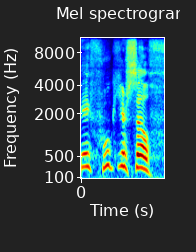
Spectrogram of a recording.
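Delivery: put-on Scottish accent. A normally well-spoken speaker curses at someone, Scottish accent. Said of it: "break out my Scottish accent".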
